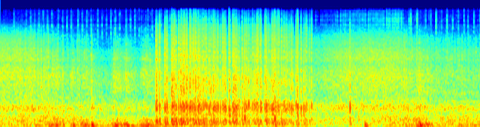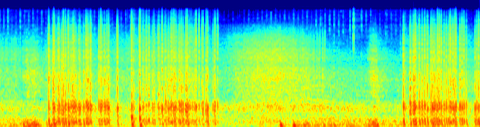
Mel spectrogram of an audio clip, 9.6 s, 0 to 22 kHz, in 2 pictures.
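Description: Fireworks going off: aerial shells bursting amid a dense run of crackling pops, louder in three spells about 2 seconds in, 6 seconds in and near the end.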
